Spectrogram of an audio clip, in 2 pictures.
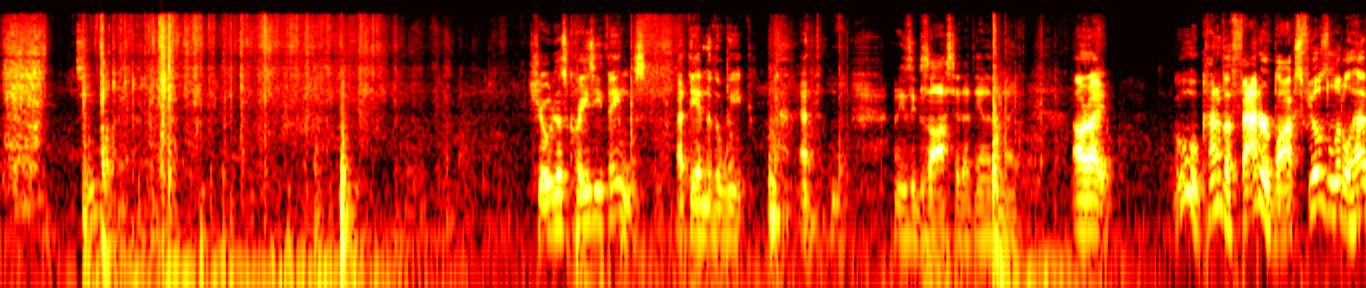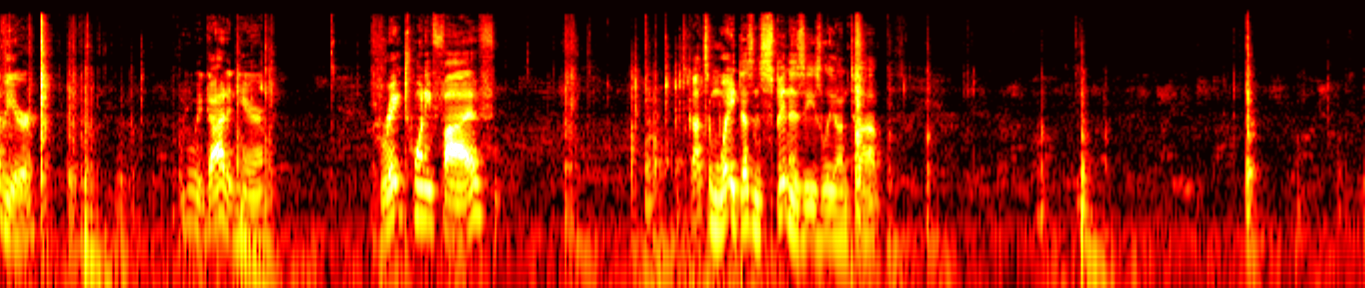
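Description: Cardboard packaging rustles and scrapes under handling.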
